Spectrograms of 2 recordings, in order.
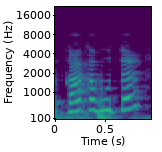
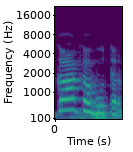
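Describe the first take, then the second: First: का कबूतर said with a rise on कबूतर; rising check. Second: का कबूतर said as a statement, falling at the end. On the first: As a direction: lift कबूतर up like a question to the class. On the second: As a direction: present का कबूतर flatly and falling. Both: Shown as a demonstration. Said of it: "तो यहाँ देखिए".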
